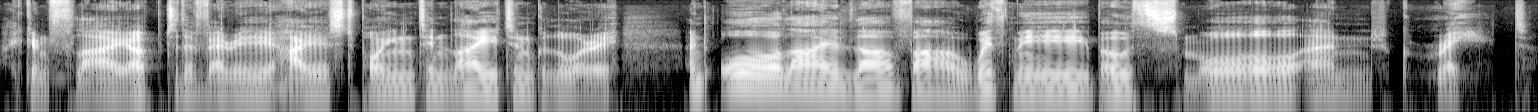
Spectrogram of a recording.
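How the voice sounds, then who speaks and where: A man voicing an ancient, awestruck oak tree in a fairy tale audiobook, with a grand, drawn-out delivery. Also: fairly low pitch, clear, resonant tone, dry recording, studio quality. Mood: exalted.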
